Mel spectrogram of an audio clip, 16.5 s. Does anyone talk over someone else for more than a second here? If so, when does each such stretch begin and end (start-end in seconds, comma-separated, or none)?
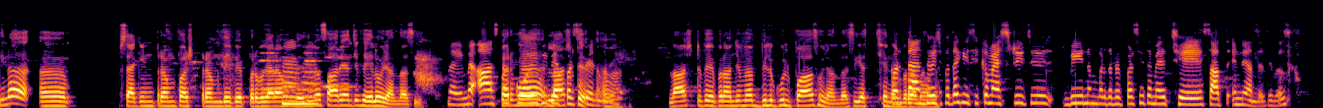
6.2-7.7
